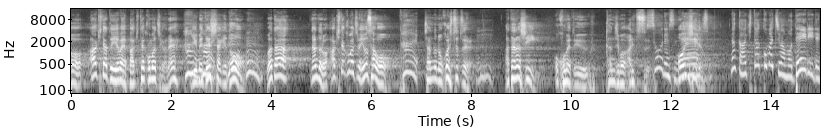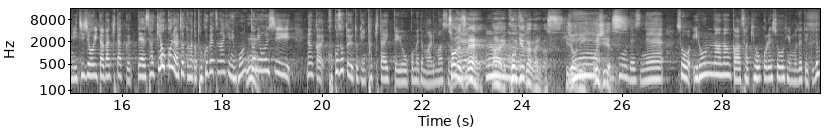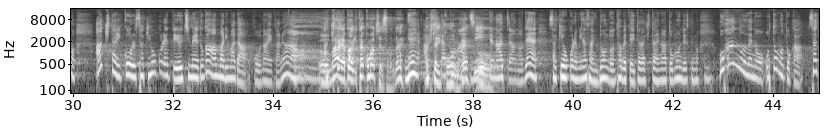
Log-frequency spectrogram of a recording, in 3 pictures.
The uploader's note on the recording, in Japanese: イオンモール秋田にて行われた公開収録より。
